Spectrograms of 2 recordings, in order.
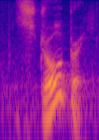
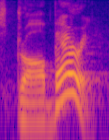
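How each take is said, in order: First: "strawberry" cut to two syllables, straw-bree; shortened pronunciation. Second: "strawberry" in three full syllables, straw-BERR-ee; full pronunciation. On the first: Australian taking the short way, "strawberry" as straw-bree. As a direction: swallow the middle of "strawberry". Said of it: "You can take the short way". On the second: Americans correcting his word, "strawberry" as straw-berr-ee in full. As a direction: sound out every syllable of "strawberry". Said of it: "It's got to be pronounced". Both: Shown as a demonstration.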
